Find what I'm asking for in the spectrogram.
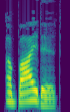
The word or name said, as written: abided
